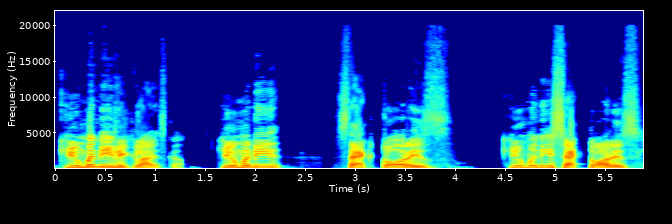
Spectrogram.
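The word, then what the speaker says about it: cymini sectores: Italian इसका pronunciation है क्यूमनी सेक्टोर्स, क्योंकि वो बाल की खाल निकालने वाले हैं।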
